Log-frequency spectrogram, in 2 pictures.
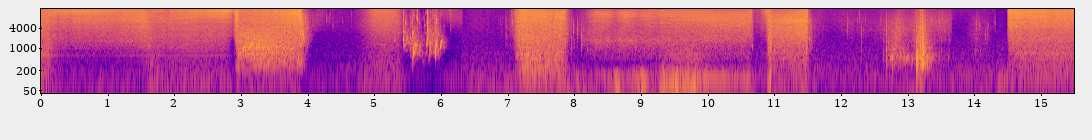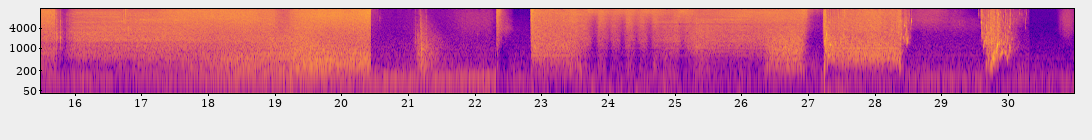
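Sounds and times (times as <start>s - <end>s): hissing spray: 7.1s - 11.6s, 14.5s - 15.7s, 17.8s - 20.5s.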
